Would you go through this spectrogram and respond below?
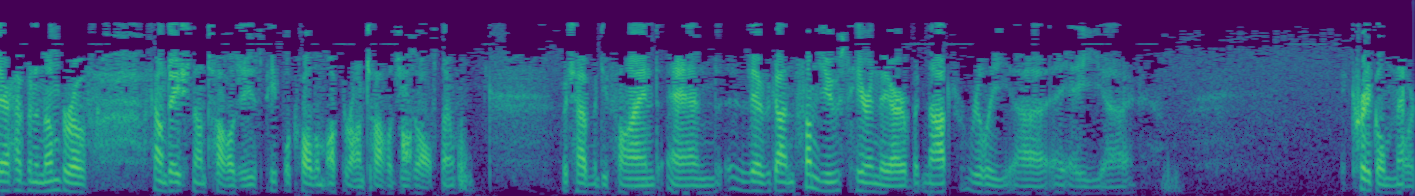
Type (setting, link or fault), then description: link, phone line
